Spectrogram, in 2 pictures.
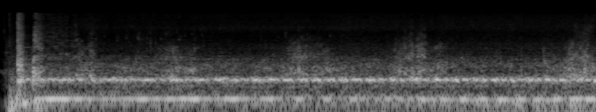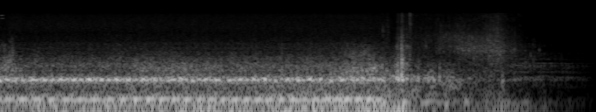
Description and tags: The washing machine is on spin mode. I'm afraid there's a bit of wind distortion in the latter part of the sound. This might make a neat sci-fi noise, maybe.
clean, cleaner, machine, washing, washing-machine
